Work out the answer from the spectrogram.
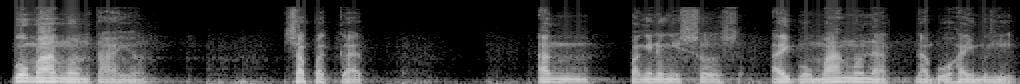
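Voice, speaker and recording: A man's voice: medium pitch, a little mellow, slight background noise. A man, a priest leading Mass prayers and giving thanks and a blessing in a solemn, intoning manner.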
